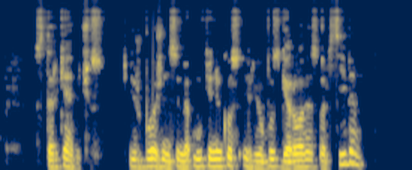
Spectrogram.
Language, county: Lithuanian, Vilnius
